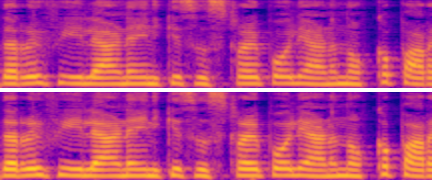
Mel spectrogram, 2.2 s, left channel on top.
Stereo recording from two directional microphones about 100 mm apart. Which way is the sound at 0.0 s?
20° right (ahead or behind).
